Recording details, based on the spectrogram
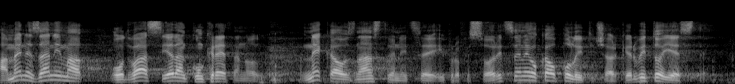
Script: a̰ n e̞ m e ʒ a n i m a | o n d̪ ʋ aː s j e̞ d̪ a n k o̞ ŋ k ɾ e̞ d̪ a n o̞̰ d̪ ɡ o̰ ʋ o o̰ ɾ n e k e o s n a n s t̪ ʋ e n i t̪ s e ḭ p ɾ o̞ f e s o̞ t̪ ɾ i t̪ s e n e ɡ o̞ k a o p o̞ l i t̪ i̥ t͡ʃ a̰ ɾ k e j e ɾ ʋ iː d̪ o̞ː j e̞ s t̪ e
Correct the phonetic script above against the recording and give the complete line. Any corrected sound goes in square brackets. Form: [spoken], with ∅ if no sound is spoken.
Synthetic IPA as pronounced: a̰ [m] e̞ [n] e [z] a n i m a | o [∅] d̪ ʋ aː s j e̞ d̪ a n k o̞ ŋ k ɾ e̞ [t̪] a n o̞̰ d̪ ɡ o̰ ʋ o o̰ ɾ n e k [a] o [z] n a n s t̪ ʋ e n i t̪ s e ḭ p ɾ o̞ f e s o̞ [∅] ɾ i t̪ s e n e ɡ o̞ k a o p o̞ l i t̪ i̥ t͡ʃ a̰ ɾ k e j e ɾ ʋ iː [t̪] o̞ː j e̞ s t̪ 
